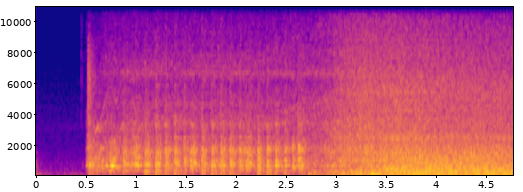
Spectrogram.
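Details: 2005-2011 Nissan Frontier/Pathfinder engine just installed, first fire-up: catches quickly, then an even, steady idle with no miss, knock or shake; healthy start and idle.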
